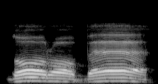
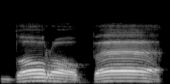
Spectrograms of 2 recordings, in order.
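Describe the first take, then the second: First: The final vowel is stretched long. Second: The final vowel is stretched long.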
